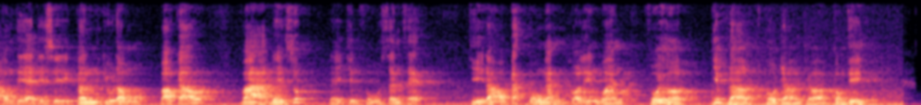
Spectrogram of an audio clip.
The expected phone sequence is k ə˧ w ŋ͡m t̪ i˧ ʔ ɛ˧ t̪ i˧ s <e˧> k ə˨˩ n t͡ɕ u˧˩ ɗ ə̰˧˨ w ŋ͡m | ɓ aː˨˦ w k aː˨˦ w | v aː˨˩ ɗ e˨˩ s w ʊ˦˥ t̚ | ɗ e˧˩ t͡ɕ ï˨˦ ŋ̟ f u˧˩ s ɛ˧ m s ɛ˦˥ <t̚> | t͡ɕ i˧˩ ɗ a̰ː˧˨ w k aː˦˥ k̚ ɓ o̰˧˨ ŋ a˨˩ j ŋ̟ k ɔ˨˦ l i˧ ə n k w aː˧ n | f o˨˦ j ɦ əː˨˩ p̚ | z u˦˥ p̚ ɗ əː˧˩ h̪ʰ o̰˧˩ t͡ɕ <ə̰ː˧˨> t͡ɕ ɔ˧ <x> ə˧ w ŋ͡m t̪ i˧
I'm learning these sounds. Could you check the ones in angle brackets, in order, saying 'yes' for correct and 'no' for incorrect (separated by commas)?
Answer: no, yes, yes, no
